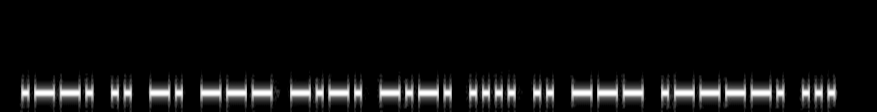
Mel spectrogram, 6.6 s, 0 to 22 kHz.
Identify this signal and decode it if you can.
Morse code, heard as a keyed tone, about 25 wpm, 700 Hz. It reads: PINOCCHIO'S
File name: Pinocchio / Pinocchio ch3 25 25 ik1hge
